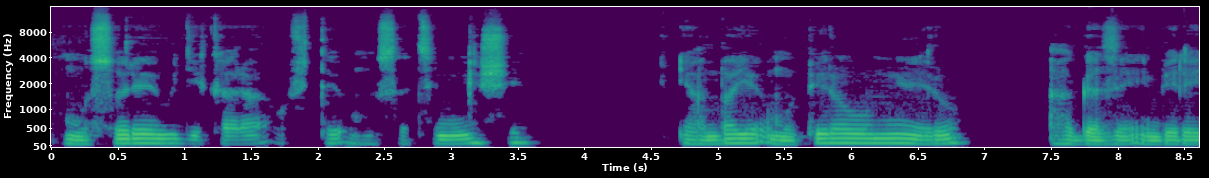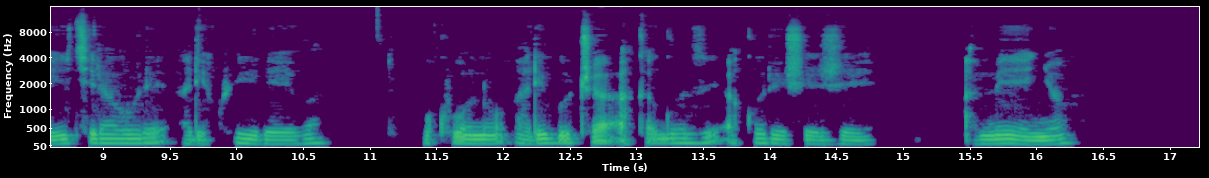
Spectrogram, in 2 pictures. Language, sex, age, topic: Kinyarwanda, male, 25-35, health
